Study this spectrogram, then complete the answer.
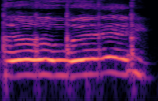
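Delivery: high, drawn-out amazed reaction; delighted disbelief. Real, not acted. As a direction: react in gleeful disbelief at the punchline. Listener reacting to bag story punchline.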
